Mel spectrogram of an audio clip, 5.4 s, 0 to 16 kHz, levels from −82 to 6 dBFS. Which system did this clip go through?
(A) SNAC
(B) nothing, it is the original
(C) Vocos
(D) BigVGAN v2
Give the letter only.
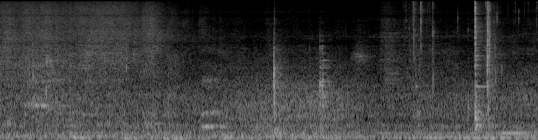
B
